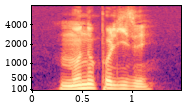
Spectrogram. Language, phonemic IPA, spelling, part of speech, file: French, /mɔ.nɔ.pɔ.li.ze/, monopoliser, verb, Fr-monopoliser.ogg
- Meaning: to monopolize (have a monopoly)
